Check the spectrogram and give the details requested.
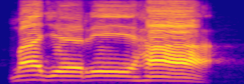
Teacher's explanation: Itu huruf yang dilafalkan condong dari alif ke ya. Itu dari fathah ke kasrah. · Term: imalah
